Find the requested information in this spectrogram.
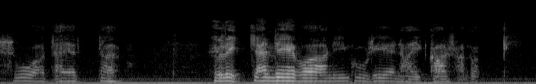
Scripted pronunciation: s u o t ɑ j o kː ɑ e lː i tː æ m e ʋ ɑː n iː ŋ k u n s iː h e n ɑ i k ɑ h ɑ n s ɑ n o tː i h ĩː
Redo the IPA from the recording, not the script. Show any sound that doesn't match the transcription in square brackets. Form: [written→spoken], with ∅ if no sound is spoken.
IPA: s u o t ɑ j o [kː→tː] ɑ e [lː→l] i [tː→kː] æ [m→n] e ʋ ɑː n iː ŋ k u n s iː h e n ɑ i k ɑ h ɑ n s ɑ n o tː i h ĩː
